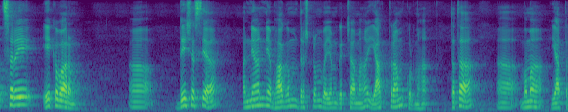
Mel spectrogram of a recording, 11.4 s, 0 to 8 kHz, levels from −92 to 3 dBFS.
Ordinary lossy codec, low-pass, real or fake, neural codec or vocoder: none; none; real; none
